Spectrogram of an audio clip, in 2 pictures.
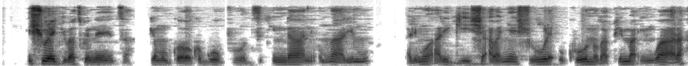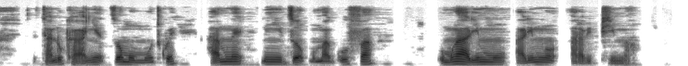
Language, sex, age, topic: Rundi, male, 18-24, education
